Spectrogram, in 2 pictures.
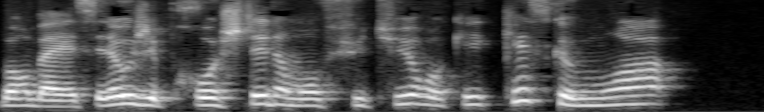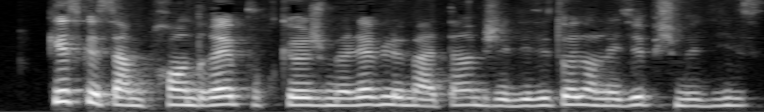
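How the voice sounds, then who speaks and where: This woman talks at a fairly quick pace in a medium pitch. Her tone is dark and mellow, with ordinary pitch variation. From outside Quebec, immigrant. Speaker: finance coach. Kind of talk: casual interview chat. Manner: animated, many fillers.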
